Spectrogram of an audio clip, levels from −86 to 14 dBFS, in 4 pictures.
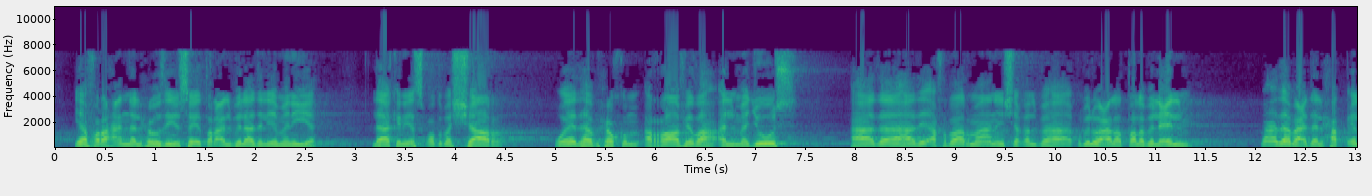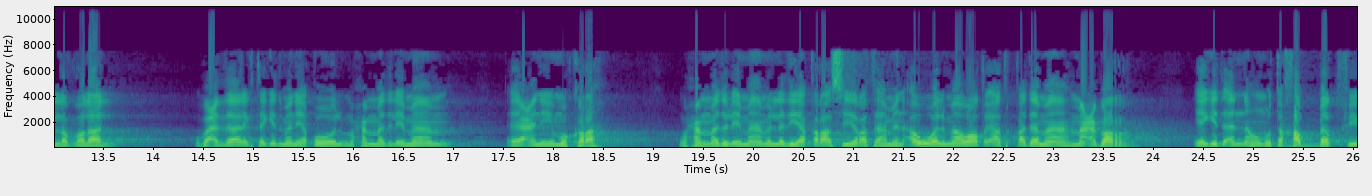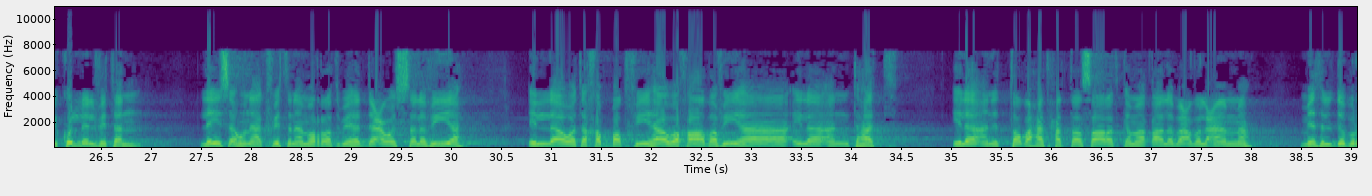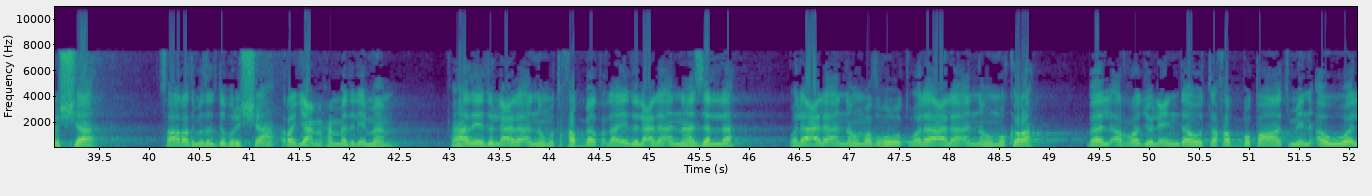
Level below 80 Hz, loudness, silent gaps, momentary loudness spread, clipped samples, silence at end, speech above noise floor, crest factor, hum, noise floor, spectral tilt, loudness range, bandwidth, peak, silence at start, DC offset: -48 dBFS; -12 LUFS; none; 6 LU; 0.3%; 0 s; 29 dB; 12 dB; none; -41 dBFS; -5.5 dB/octave; 3 LU; 11 kHz; 0 dBFS; 0.2 s; under 0.1%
